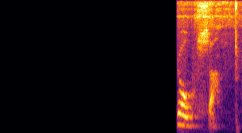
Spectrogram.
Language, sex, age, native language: Icelandic, male, 10, Icelandic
